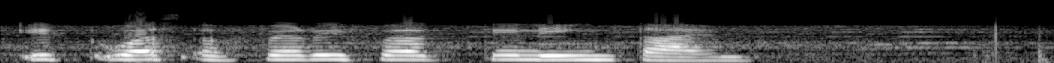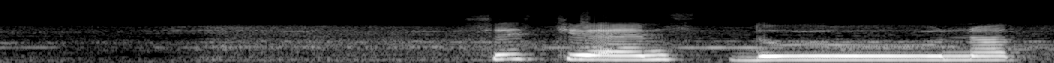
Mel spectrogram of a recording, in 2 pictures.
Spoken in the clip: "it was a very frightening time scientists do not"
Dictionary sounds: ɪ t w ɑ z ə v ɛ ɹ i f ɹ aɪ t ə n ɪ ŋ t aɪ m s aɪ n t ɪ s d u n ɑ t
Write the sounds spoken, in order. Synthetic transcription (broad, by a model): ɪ t w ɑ s ə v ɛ ɹ i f aɪ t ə n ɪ ŋ t aɪ m s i t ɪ s d u n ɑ t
